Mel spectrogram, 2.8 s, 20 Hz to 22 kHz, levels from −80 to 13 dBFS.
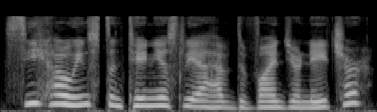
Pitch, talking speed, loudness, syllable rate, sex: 250 Hz, 170 wpm, -16 LUFS, 6.1 syllables/s, female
